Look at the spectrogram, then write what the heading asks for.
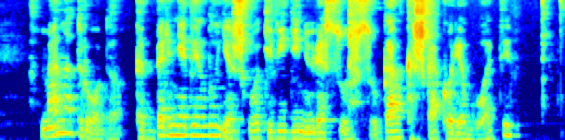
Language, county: Lithuanian, Kaunas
